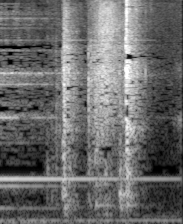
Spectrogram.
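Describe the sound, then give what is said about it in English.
A doorbell rings inside a home: two bright bursts about half a second apart, rising over a steady low hum, with no voices. “I was at home when my doorbell rang.”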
